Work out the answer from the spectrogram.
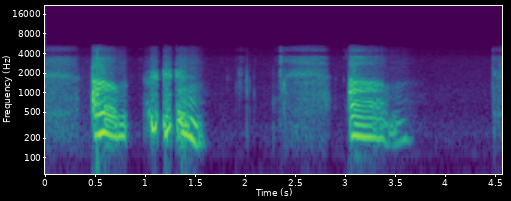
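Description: A person clears their throat during a morning group call, several rough, raspy bursts separated by short pauses, loud and with no other sound.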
